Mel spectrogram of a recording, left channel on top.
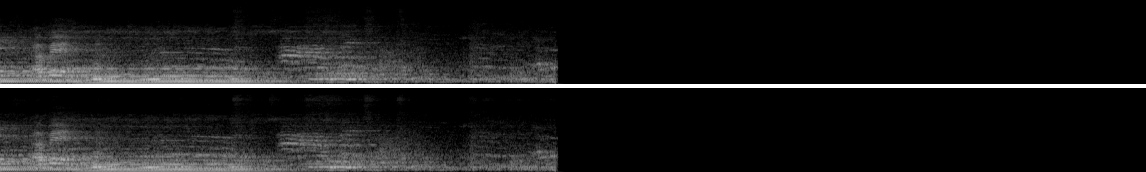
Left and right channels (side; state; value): both; normal; correlation 0.89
